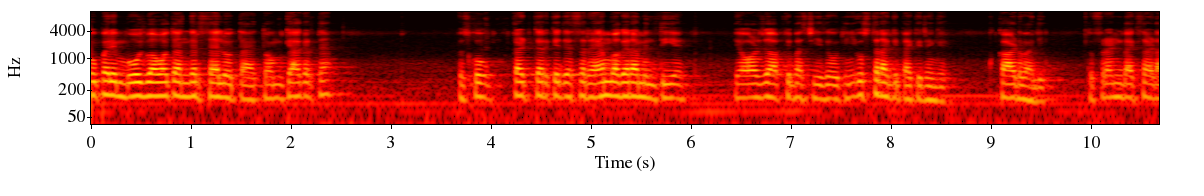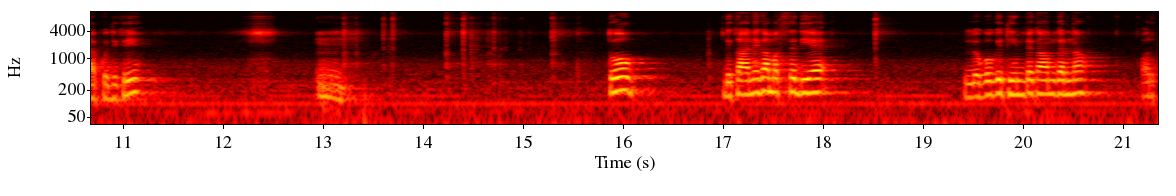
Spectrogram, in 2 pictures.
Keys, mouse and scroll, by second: 6.4 scroll down 1, 8.0 scroll down 1, 8.5 scroll down 1, 17.0 click, 17.6 click, 19.8 click.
